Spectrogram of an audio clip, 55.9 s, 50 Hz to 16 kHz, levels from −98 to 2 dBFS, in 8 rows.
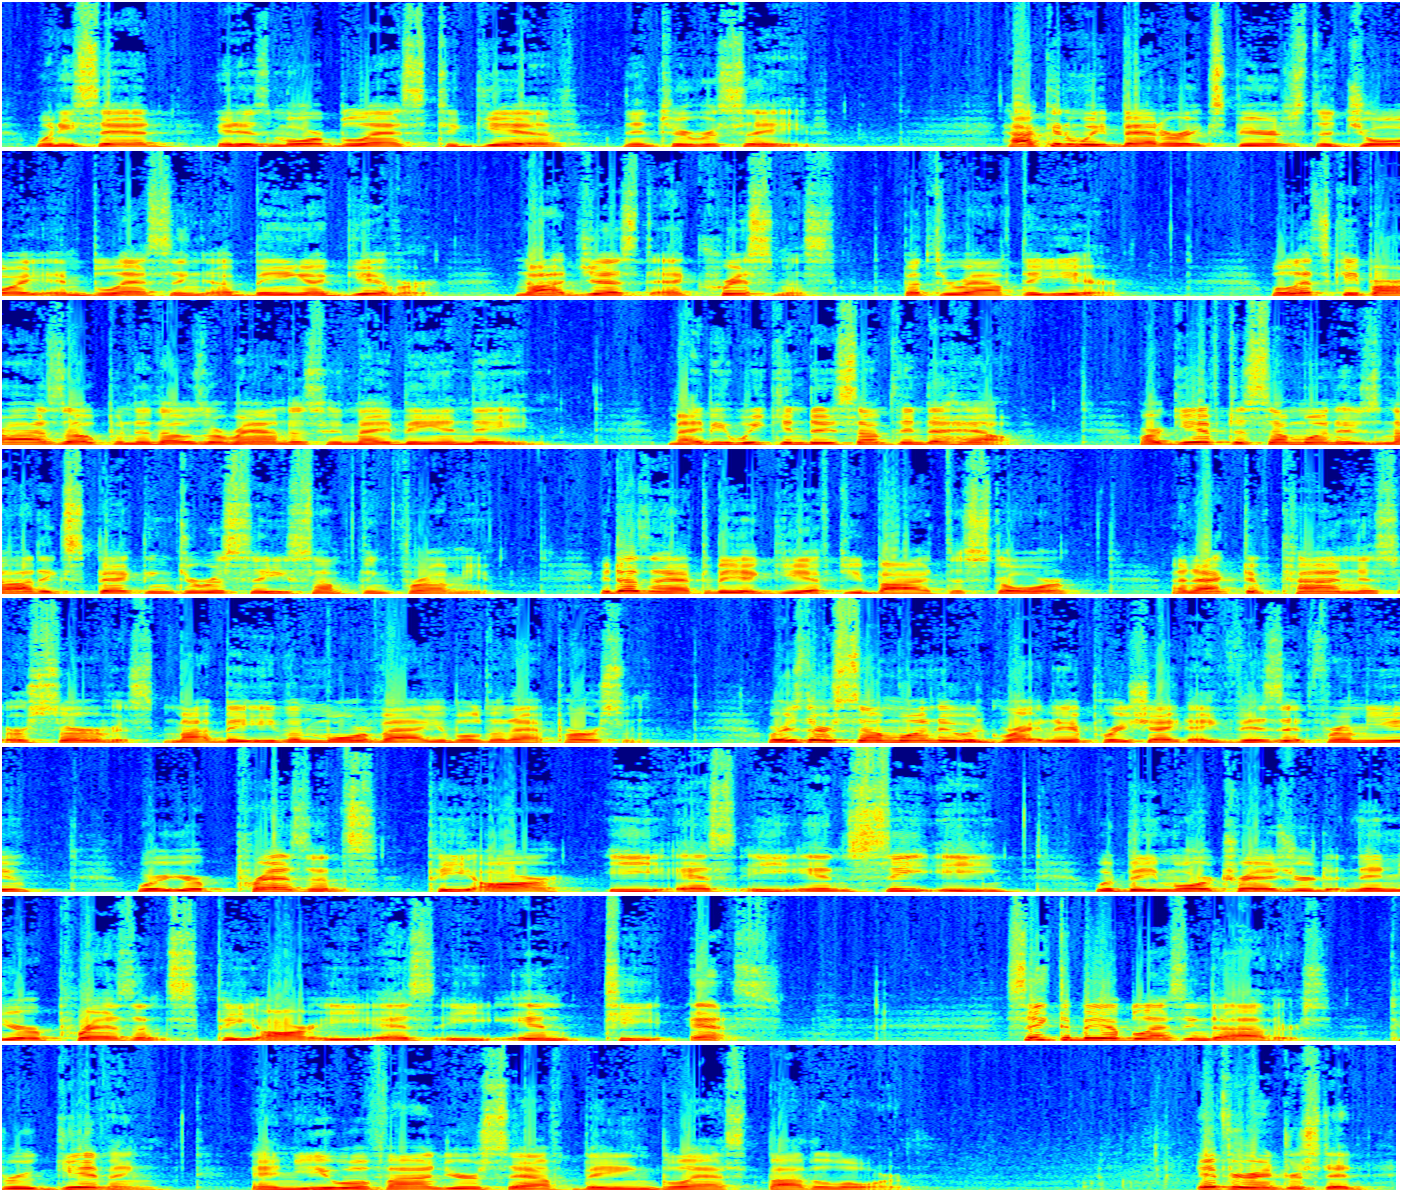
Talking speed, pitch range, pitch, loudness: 165 wpm, 130-160 Hz, 145 Hz, -12 LUFS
